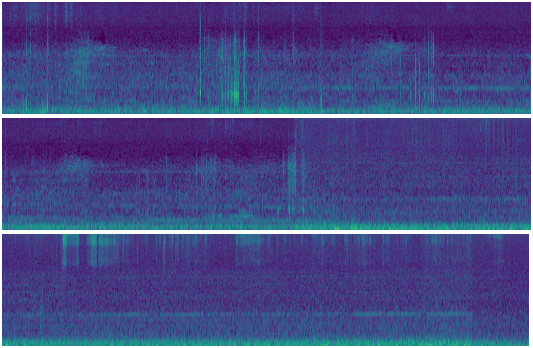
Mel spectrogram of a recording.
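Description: Steady low rumble of a coach bus on the move, heard from inside the cabin, with a few sharp clicks in the first several seconds. The rumble gets louder a little past halfway.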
